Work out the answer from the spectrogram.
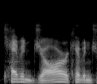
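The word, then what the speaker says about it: Kevin Jarre: I didn't even know about, I think Kevin Jarrett is how you pronounce it.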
